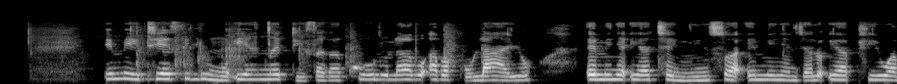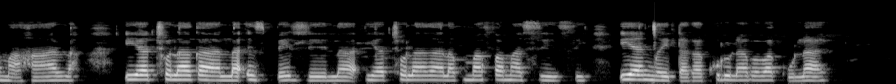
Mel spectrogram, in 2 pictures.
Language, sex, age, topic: North Ndebele, female, 25-35, health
